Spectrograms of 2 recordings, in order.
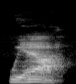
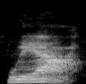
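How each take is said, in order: Both takes have the same delivery.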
